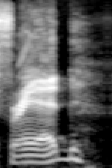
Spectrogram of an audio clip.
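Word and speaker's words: Phred: For those of you that aren't familiar with Fred, P-H-R-E-D is how it's spelled.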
